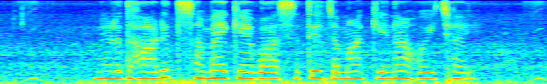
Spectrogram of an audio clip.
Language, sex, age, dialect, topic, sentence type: Maithili, female, 25-30, Angika, banking, question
